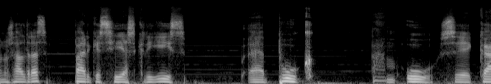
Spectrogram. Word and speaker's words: Puck: Puc, escrit P-U-C-K, es pronunciaria semblant a PAC, això uh -huh.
